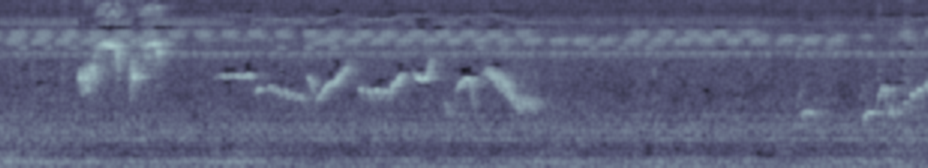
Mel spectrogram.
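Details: Wild white-rumped shama of the Medan type recorded in nature as a morning lure for birds that stopped singing. Zigzag whistles and sharp high chips come in an uneven phrase, then softer rising notes, over pulsing insects.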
